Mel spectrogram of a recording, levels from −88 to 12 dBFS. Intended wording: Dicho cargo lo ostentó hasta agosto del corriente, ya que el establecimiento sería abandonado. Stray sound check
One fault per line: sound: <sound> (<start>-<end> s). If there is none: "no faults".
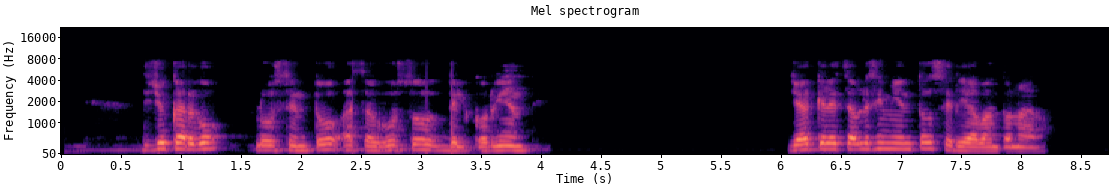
no faults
